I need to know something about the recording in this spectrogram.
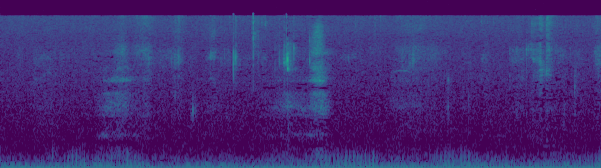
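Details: Mikan, a male orange tabby cat and former stray, purrs while hugging and licking; a steady, deep continuous rumble runs throughout, with faint soft clicks and rustles of licking and movement above it.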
